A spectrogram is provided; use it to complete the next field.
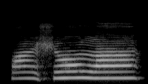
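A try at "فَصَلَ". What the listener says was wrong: Pokoknya tidak monyong juga. Fasola. ucapkan huruf sin ya, dibunyi sa hanya dia mengangkat pangkal lidah. Secara makhraj huruf shad sama dengan huruf sinnya fasola tidak so dibuka. Masih dibunyikan. Fasola.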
